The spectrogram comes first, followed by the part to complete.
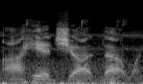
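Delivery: plain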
